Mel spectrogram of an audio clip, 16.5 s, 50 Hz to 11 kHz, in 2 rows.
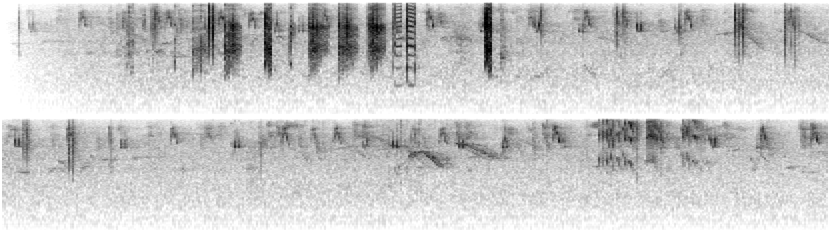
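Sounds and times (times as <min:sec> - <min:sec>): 
faint background hiss: 0:00.1 - 0:16.5
Talamanca hummingbird Eugenes spectabilis giving sharp high dry chips: 0:01.1 - 0:07.5.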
